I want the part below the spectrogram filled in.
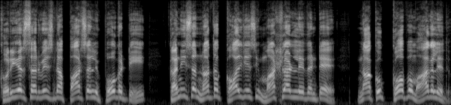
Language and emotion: Telugu, angry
